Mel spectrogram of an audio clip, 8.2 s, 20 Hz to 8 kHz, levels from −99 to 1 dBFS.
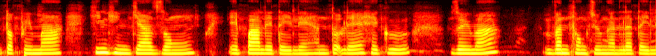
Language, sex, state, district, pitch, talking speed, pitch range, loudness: Wancho, female, Arunachal Pradesh, Longding, 190 Hz, 125 wpm, 185-205 Hz, -20 LUFS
